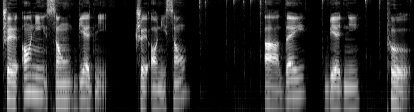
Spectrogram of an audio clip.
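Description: A man teaching English, slowly repeating short phrases in a lesson. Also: medium pitch, animated, smooth. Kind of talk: slow language lesson drills.

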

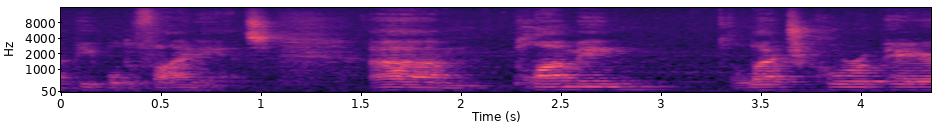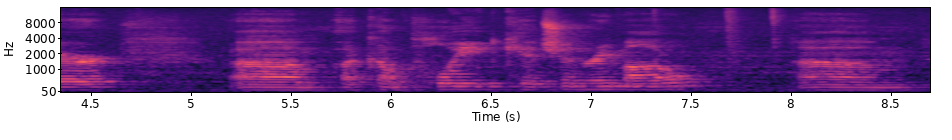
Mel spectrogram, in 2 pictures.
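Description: A man in his thirties, a bank loan officer, talks casually to the camera in an office, with many fillers, recorded by a camera mic a few feet away. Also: medium pitch. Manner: relaxed, conversational, with frequent "um" fillers. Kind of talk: casual to-camera product pitch. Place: indoor office in front of a wall poster. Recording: roomy office sound, slightly distant mic, faint room hiss.

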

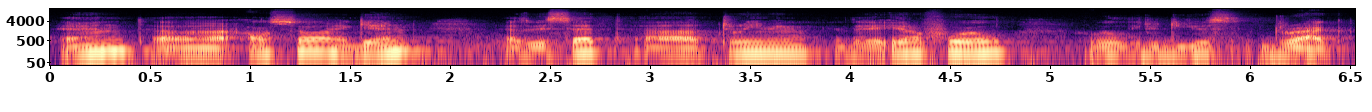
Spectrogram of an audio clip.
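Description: A man with a non-native English accent, teaching in a halting, hesitant way with many fillers, his voice thick and swollen-sounding from a sore throat. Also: medium pitch, fairly even intonation, darkish tone. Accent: foreign, non-native English. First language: not English. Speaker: flight theory instructor. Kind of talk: slide lecture explanation. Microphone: voice-over on slides. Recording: noticeable background noise.

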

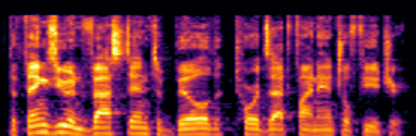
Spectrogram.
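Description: A man's voice: mid-range voice, quick pace. A man in his thirties hosting an interview podcast, talking in a friendly, chatty way with a headset mic on a video call. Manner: friendly, chatty, many restarts. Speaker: podcast host. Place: indoor room at home.

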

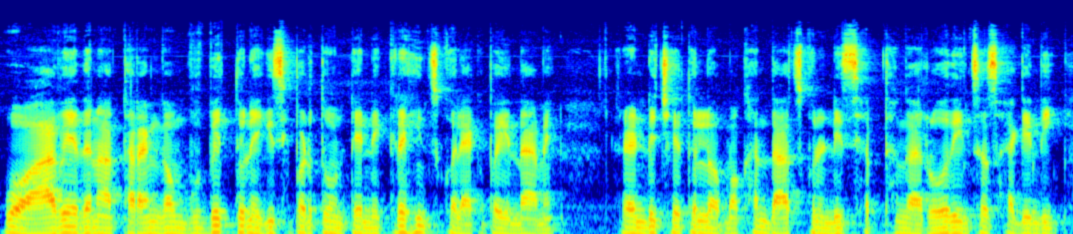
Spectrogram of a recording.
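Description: A man narrating a novel serial as an audiobook in a steady storytelling delivery. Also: deep voice, moderate pace.

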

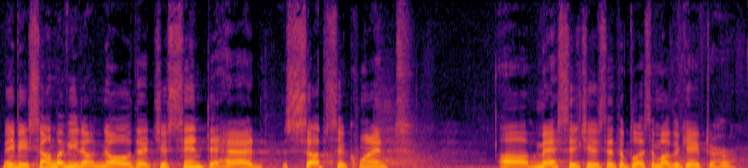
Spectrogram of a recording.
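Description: Speaking a little slowly, a man with a voice on the high side and a darkish tone leads a parish talk as a priest. Jokes and teaching alternate, and he keeps checking on his audience with questions, all echoing through a large church with long reverb.

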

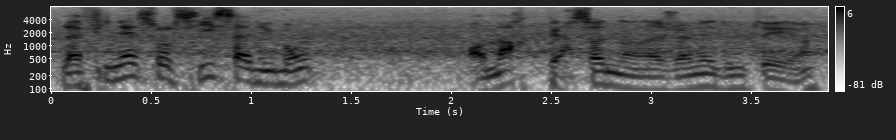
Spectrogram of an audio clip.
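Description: A man's voice: lowish voice, big pitch swings, brisk. A man playing a wry football pundit in a video game, analysing play in a conversational way. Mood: admiring. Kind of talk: analytical sports commentary. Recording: loud stadium noise behind the voice.

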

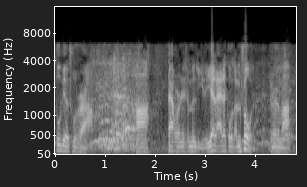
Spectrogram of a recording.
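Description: A man's voice: sits high, animated, a little fast, lo-fi sound, very noisy, pitched above the performer's own voice. A man doing a blustering gambling-den boss. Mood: hushed.

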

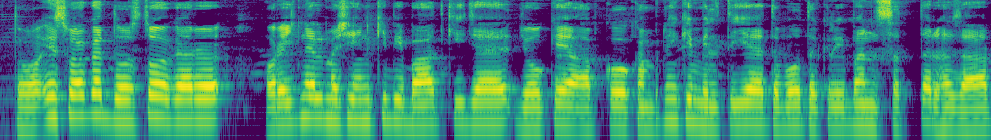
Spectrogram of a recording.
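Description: A man hosting a how-to video, explaining a workshop machine step by step with occasional hesitant "uh" pauses. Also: a little high, mellow. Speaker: electrician channel host.

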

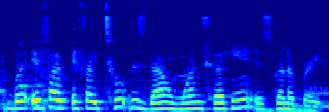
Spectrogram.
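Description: A woman's voice: medium pitch, normal speed. A young woman vlogging on her phone in a chatty, slangy, playful way. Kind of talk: casual vlog chat. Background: music playing.

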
